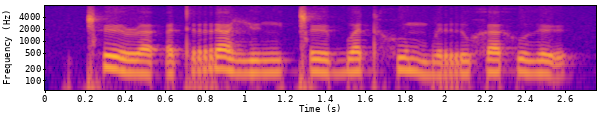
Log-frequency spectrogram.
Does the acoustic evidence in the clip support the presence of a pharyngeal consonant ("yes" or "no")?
no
